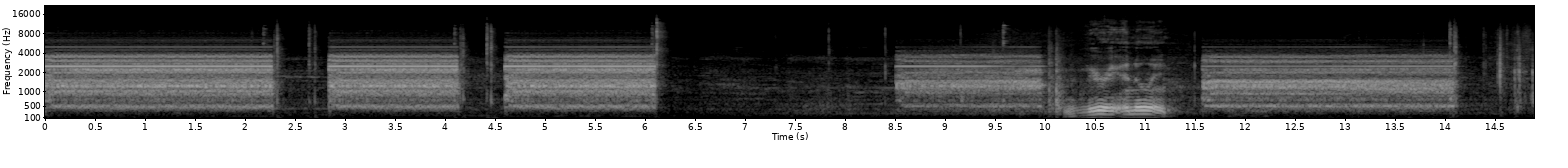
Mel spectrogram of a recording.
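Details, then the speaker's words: Cherokee CBS-1000 CB radio on external DC power, power supply bypassed, many capacitors replaced: harsh steady hiss with buzzy tonal edge on each transmission, cutting out between keyings; transmitter noise of undetermined cause, not capacitor or power-supply related. "regards transmitter well less yet to be determined but but this is what it sounds like on transfers"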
